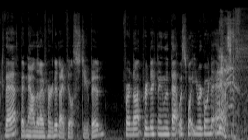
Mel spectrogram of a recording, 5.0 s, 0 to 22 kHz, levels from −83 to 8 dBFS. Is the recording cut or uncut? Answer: uncut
